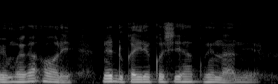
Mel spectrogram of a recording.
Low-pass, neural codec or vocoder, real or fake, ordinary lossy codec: 7.2 kHz; none; real; none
